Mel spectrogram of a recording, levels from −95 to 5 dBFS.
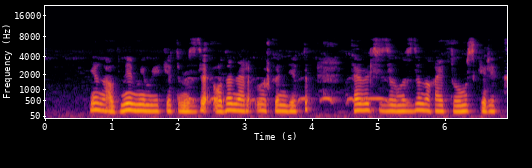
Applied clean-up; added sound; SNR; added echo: classical method log-MMSE.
